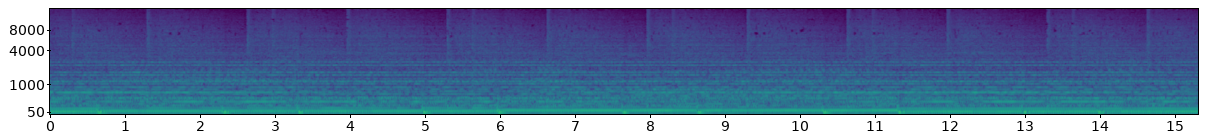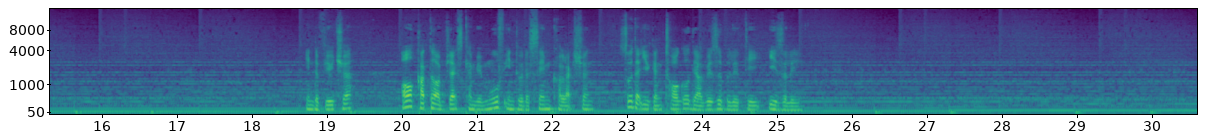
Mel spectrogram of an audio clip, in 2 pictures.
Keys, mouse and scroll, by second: 1.2 click, 1.9-3.4 middle drag, 3.4 shift+click, 4.8 ctrl+p, 6.4 click, 7.3 click, 7.9 click, 9.1 g, 11.3-13.1 middle drag, 13.1 click, 14.0 shift+click, 15.3-16.7 shift+middle drag, 16.7 m, 19.8 shift+t, 22.1 shift+t, 23.7-25.1 scroll down 7, 25.1 click, 27.6 click, 28.1 click, 28.9 drag, 29.5-30.1 middle drag, 30.1-30.6 scroll down 5.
